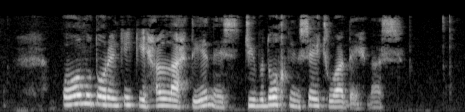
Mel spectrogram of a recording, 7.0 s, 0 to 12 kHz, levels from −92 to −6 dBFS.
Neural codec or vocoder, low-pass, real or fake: none; 7.2 kHz; real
